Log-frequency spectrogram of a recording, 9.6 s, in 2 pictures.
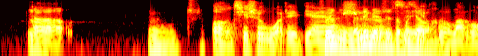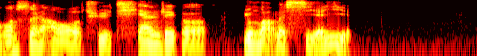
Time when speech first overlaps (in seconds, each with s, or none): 3.2 s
